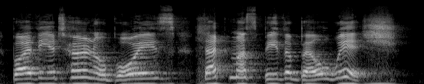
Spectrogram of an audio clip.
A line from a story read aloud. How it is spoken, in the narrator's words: Jackson hollers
